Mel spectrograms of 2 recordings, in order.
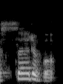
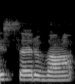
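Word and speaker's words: सर्व: So as we can see, S and A, they are not surrounded by any marks, so they will be pronounced as sir, and A will be pronounced as the short vowel, that is a server. So if we say sarva, it will be wrong because as we can see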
